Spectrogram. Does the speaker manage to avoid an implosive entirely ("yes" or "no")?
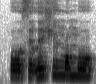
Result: yes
